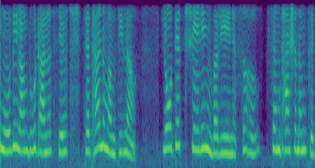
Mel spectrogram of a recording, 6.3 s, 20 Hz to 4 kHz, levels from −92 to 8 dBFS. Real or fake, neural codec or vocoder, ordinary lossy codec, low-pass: fake; codec, 16 kHz, 0.5 kbps, FunCodec, trained on Chinese and English, 25 frames a second; none; 3.6 kHz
